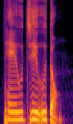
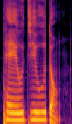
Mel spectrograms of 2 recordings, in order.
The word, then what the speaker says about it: 手打ちうどん: 手打ち，手打ち，这代表该店所使用的面条都是手工制作而非机械制造，所以手工乌龙面就念成了“ 手打ちうどん”。手打ちうどん，手打ちうどん，手工蕎麦面就是“ 手打ちそば”。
